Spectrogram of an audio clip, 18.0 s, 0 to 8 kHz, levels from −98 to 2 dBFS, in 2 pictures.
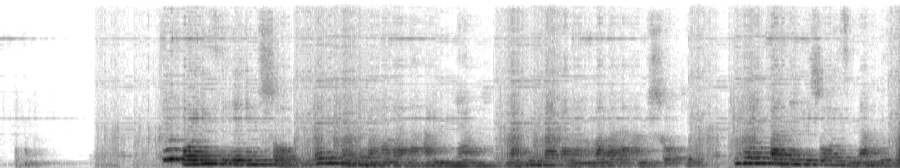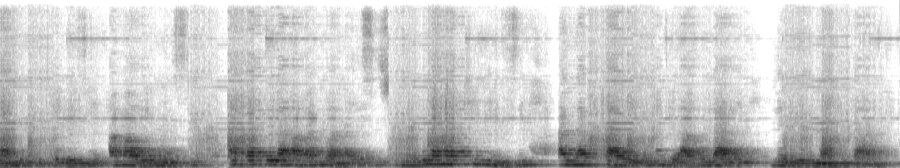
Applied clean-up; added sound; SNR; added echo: neural separator model SepFormer DNS4.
